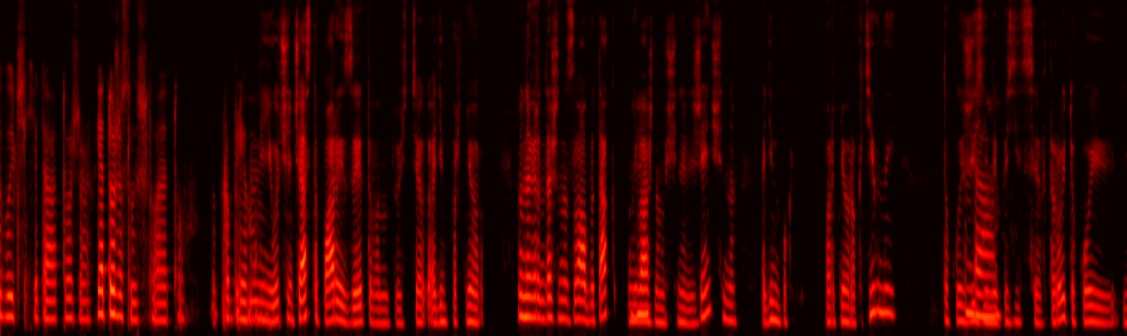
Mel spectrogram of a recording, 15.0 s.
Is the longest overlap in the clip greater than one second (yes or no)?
no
